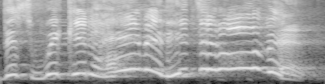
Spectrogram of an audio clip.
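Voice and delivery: very high, loud, slow accusation; accusing Esther. Retold or imitated. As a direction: point at the villain in a shrill-pitched outcry.

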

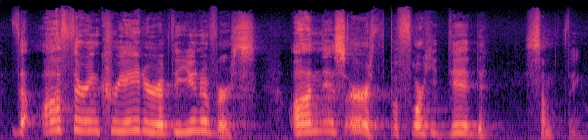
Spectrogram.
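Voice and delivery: ordinary delivery

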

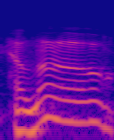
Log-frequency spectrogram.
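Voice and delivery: usual speaking voice

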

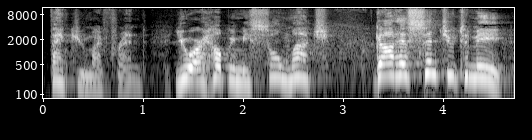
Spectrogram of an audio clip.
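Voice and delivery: mock gratitude. Preacher plays someone thanking a correcting friend, mock-grateful. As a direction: overdo the thankfulness, building with each phrase. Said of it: "when your friend comes and tells you".

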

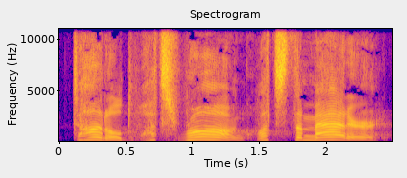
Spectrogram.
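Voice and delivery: high, slow, sing-song mother's voice; sweet mom to a toddler. Retold or imitated. Mom talks sweetly to child.

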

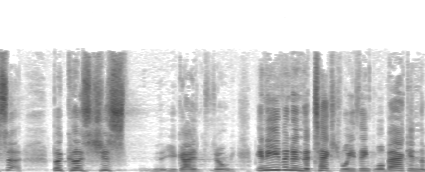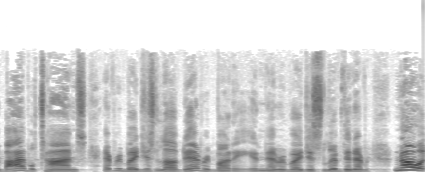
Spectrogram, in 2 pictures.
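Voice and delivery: ordinary delivery

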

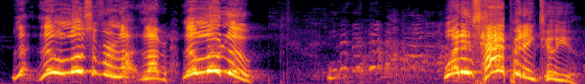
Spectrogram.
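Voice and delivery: high-pitched, stammering mock alarm; startled exclamation. Preacher asks screaming girl what's happening, high startled stammer. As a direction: trip over the words, then squeal the question.

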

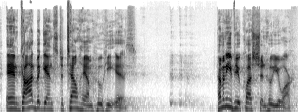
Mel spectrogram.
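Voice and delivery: ordinary talk

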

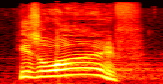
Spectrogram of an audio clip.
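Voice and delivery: high, loud burst of joy; excited exclamation; joyful discovery. Acted. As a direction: cry it out in sudden delight. Mary's joyful realization.

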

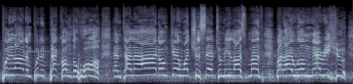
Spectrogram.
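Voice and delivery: usual speaking voice

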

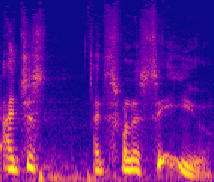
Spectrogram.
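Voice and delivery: very soft, hurried and tender; quiet fatherly plea. Acted. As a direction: murmur it gently to your child. Father pleads quietly with child.

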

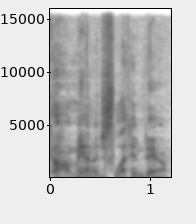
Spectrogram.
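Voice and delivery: very soft, low, crestfallen; quiet dejection. Retold or imitated. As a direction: sigh it to yourself, deflated. Dejected after losing the fish.

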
